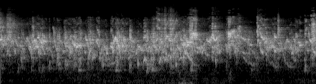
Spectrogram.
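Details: Flirting pet budgies keep up a steady stream of chirping: rapid, grating warbles mixed with thin squeaks and clicks, unbroken from start to finish.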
